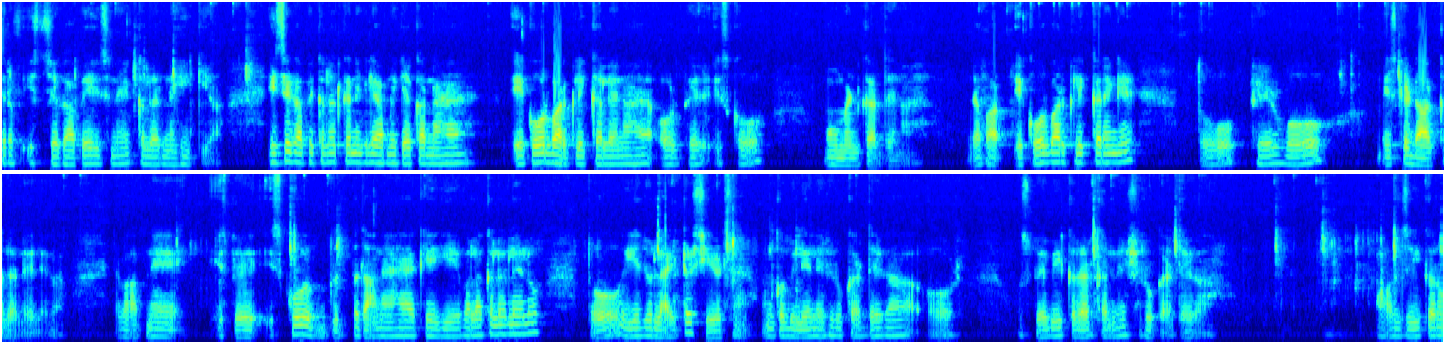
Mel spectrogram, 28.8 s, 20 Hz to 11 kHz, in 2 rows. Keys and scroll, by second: 18.2 ctrl+z, 27.8 ctrl+alt+z, 28.2 ctrl+alt+z.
